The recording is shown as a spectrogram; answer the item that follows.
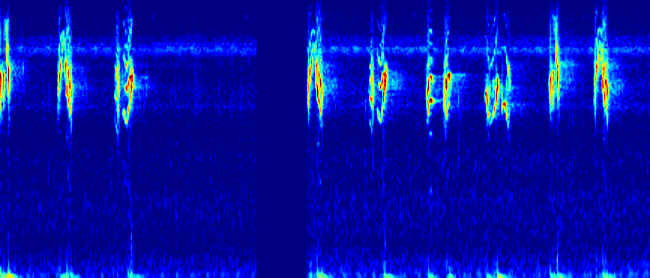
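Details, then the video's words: Silver-beaked tanager (Ramphocelus carbo) song: sharp, high, chirped notes, some single and some doubled, in an uneven series of roughly one per second, with a faint background hiss. "Canto da Pipira Vermelha Ramphocelus Carbo"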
